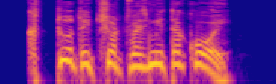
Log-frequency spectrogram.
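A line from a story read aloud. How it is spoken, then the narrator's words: Shout. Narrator (Russian): закричал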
